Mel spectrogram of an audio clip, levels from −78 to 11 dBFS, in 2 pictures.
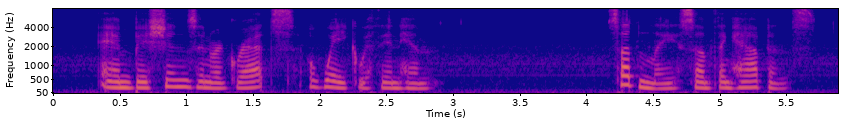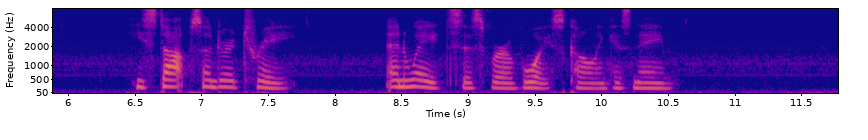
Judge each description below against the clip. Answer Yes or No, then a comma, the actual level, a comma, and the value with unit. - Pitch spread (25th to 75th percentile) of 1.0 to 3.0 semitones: Yes, average, 2.7 semitones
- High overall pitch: Yes, high, 200 Hz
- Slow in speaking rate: Yes, slow, 115 wpm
